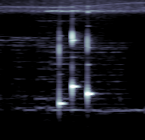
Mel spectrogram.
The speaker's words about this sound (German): Oh, warte. Mein Handy hat gerade geklingelt.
